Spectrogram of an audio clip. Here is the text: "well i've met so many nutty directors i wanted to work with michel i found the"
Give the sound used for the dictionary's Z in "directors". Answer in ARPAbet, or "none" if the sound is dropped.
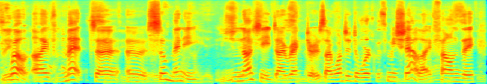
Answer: Z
